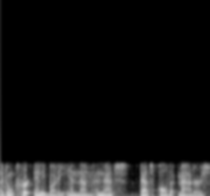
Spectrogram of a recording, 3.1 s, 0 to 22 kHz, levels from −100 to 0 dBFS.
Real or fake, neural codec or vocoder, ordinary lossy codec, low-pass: real; none; Opus, 24 kbps; 3.6 kHz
